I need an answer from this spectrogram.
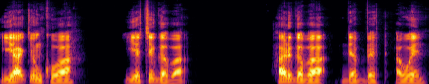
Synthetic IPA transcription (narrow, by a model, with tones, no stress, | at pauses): jaː˦kʲʼɪ˨ŋkʊ˨wa˦ | ja˦t͡ʃi˦ɡɐ˨ba˦ | ha˦ɾɡɐ˨ba˦dɐ˨bːɛ˨tʔa˨we˦˨n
